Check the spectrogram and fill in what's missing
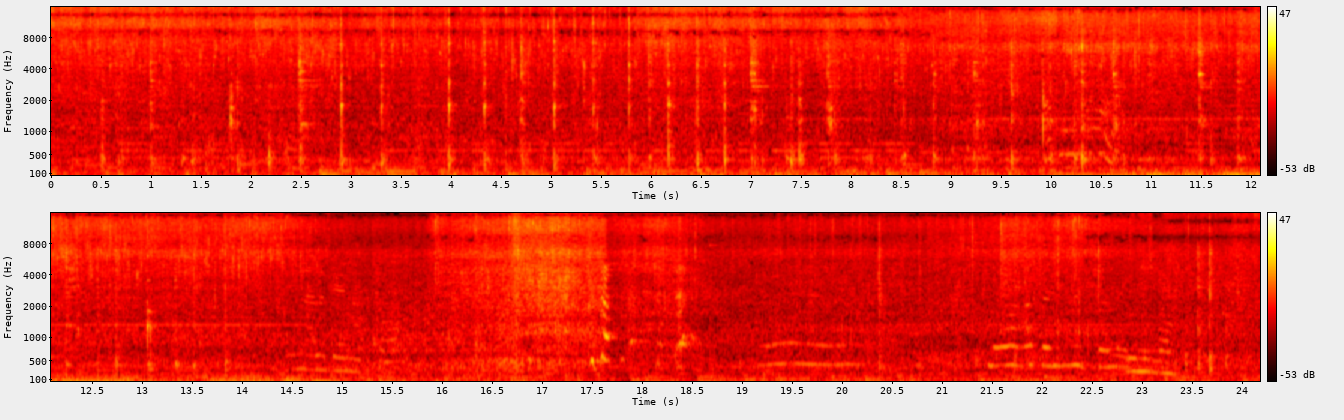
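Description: Garlic and onion sautéing in a pan, a steady close sizzle with scraping and clattering stirring strokes throughout, while people talk over it.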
